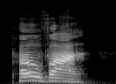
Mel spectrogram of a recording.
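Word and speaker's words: povitica: The name of that thing is pronounced povatitsa.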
